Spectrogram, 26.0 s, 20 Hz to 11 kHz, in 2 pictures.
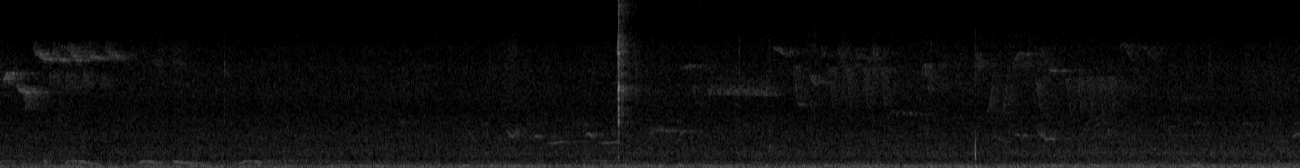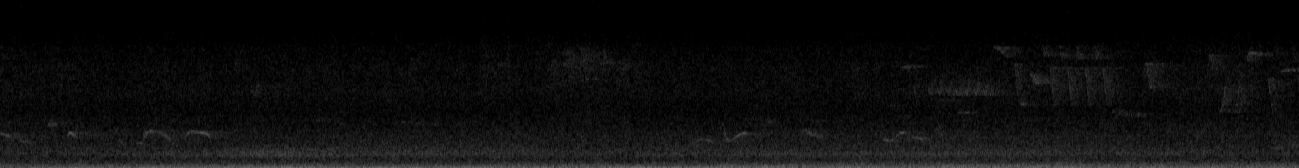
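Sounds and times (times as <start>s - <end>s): sharp click: 6.1s - 6.4s.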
